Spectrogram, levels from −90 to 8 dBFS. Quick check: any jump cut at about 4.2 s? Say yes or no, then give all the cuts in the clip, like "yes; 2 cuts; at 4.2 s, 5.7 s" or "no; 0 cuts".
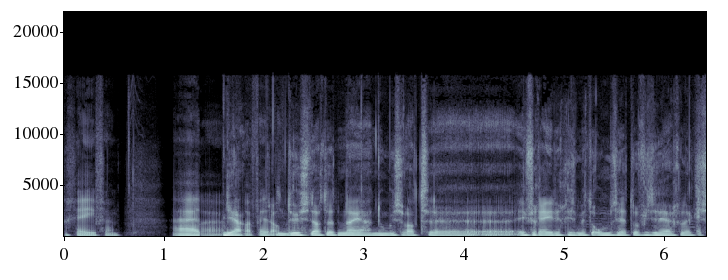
no; 2 cuts; at 1.3 s, 2.7 s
